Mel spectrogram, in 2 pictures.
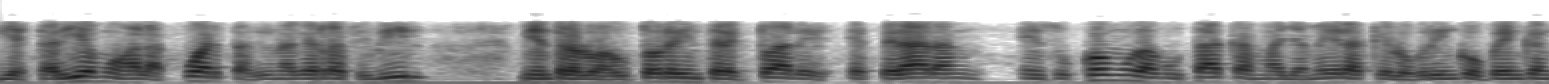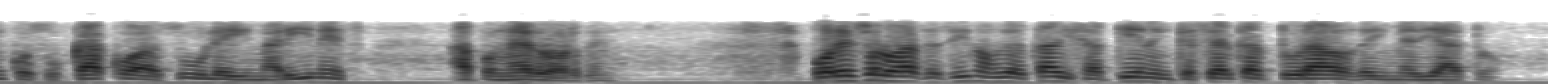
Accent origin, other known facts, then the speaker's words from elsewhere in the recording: Venezuela; tener el pie firme como venezolanas y venezolanos, incluso como opositores a la revolución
